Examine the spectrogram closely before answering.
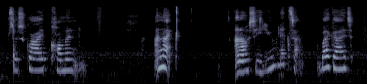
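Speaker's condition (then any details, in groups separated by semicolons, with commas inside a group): Cerebral palsy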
